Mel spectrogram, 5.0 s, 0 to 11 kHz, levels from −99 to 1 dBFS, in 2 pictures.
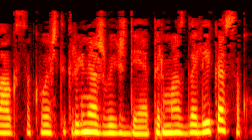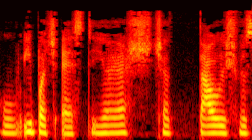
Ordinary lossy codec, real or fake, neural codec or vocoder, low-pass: MP3, 32 kbps; fake; vocoder, 22.05 kHz, 80 mel bands, Vocos; 9.9 kHz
